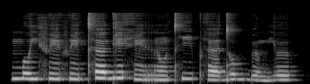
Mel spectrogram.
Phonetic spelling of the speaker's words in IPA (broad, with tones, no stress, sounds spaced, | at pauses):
m o˨ j f ẽ˨ f ẽ˨ tʰ ɜ˦ ɡ e˦ h ẽ˨ r õ˨ tʰ i˦ pʰ ɜ˨ d o˦ b ɠ ɵ˨ m j ɵ˦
